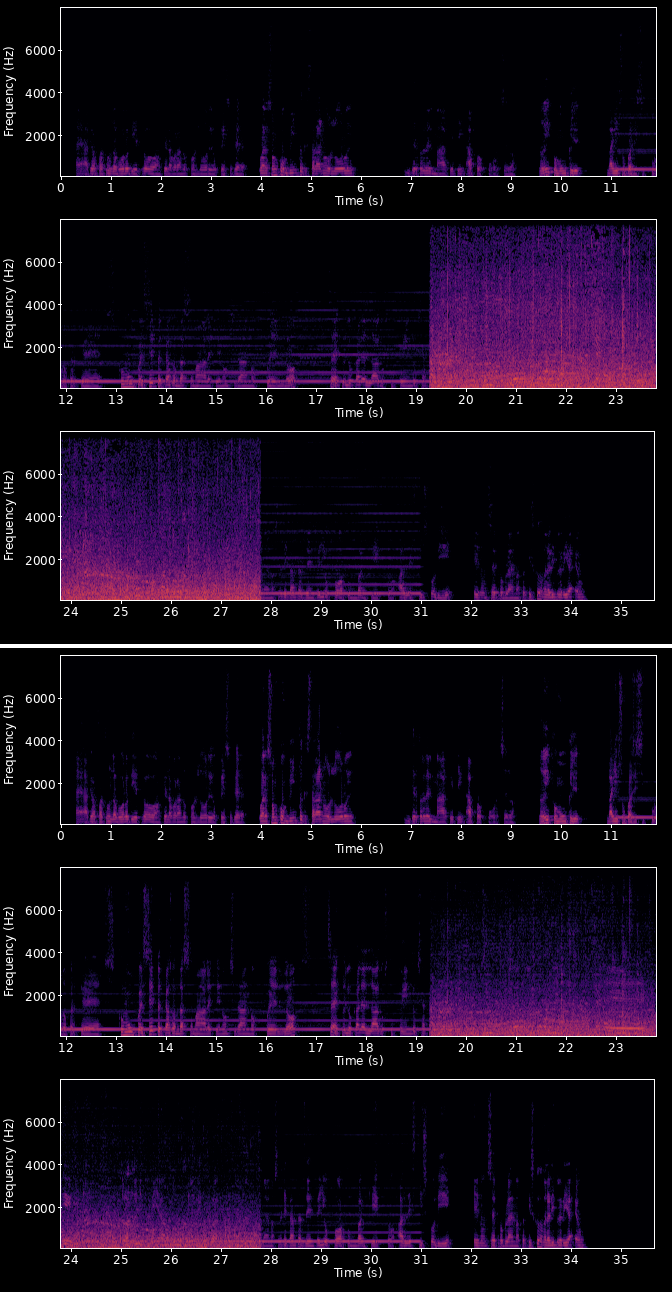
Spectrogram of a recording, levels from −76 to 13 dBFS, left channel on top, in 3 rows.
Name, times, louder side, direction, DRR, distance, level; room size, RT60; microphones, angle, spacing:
voice 1, 0.3-3.7 4.0-5.9 6.9-9.1 9.5-10.4 10.9-16.8 17.2-18.4 18.7-21.9 22.7-24.2 24.9-25.9 26.3-31.6 32.0-34.2, right 3 dB, 65° right, 1.3 m, -42 dB
sound 1, 11.1-31.0, equal, 30° left, 1.8 m, -44 dB
sound 2, 19.3-27.8, left 5 dB, 85° left, 0.6 m, -29 dB
10.0 x 5.0 x 5.8 m
head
